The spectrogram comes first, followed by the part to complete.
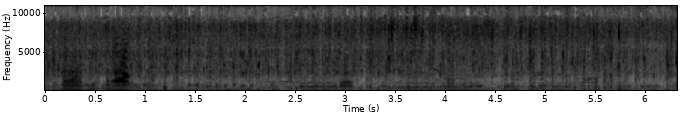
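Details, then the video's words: Farm geese at feeding time: one gives two short, harsh, nasal honks in quick succession, then softer low murmuring calls over steady splashing, pouring-water noise. "Geese life with natural sound"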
